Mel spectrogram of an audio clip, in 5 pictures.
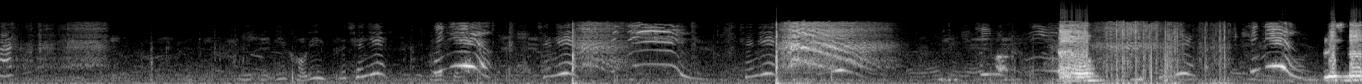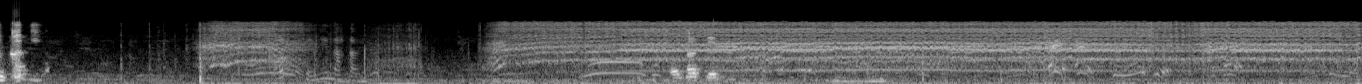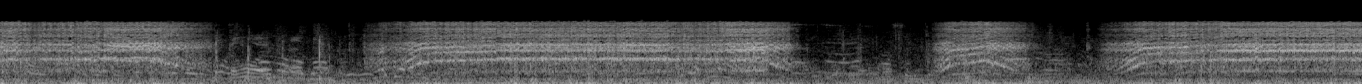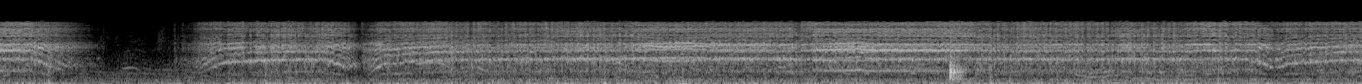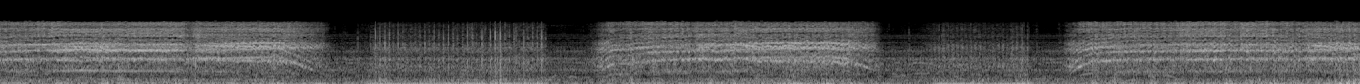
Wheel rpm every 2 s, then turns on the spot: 0, 0, 0, 0, 0, 0, 0, 20, 40, 90, 160, 160, 160, 160, 100, 30, 160, 100, 40, 90, 120, 30, 120, 160, 160, 160, 150, 150, 120, 20, 100, 110, 50, 160.
36-38 58-60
